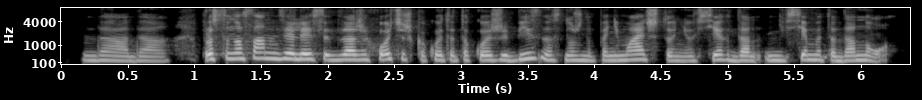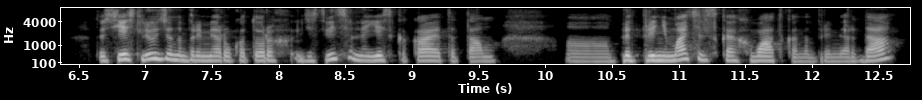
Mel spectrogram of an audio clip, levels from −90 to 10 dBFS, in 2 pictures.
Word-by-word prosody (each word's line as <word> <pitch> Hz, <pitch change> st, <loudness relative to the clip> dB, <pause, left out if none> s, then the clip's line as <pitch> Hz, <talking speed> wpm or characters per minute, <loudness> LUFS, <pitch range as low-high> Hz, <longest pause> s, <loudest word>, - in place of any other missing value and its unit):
Да, 195 Hz, -2 st, -4 dB
да. 175 Hz, 0 st, -7 dB, 0.2 s
Просто, 245 Hz, +2 st, +4 dB
на 265 Hz, 0 st, +4 dB
самом 275 Hz, 0 st, +2 dB
деле, 255 Hz, -1 st, +7 dB
если 240 Hz, -3 st, +2 dB
ты 210 Hz, -, -3 dB
даже 225 Hz, 0 st, +5 dB
хочешь 235 Hz, +1 st, +1 dB
какой-то 205 Hz, -2 st, -3 dB
такой 205 Hz, +1 st, 0 dB
же 205 Hz, 0 st, 0 dB
бизнес, 225 Hz, +1 st, -1 dB
нужно 205 Hz, -2 st, -2 dB
понимать, 205 Hz, +4 st, 0 dB
что 195 Hz, -, -3 dB
не 180 Hz, -, -6 dB
у -, -, -6 dB
всех 220 Hz, +3 st, 0 dB
дан 195 Hz, -1 st, 0 dB
не 195 Hz, 0 st, -2 dB
всем 220 Hz, +4 st, 0 dB
это 190 Hz, -3 st, -3 dB
дано. 195 Hz, +3 st, -1 dB, 0.4 s
То 180 Hz, -, -3 dB
есть 225 Hz, +6 st, +4 dB
люди, 245 Hz, +2 st, +4 dB
например, 190 Hz, -3 st, 0 dB
у -, -, -4 dB
которых 190 Hz, +2 st, -4 dB
действительно 220 Hz, -, -3 dB
есть 195 Hz, +1 st, 0 dB
какая-то 185 Hz, -1 st, -2 dB
там, 170 Hz, +1 st, -6 dB, 0.5 s
а, 160 Hz, -1 st, -10 dB
предпринимательская 200 Hz, +3 st, +2 dB
хватка. 180 Hz, -2 st, -1 dB
Например, 160 Hz, +1 st, -10 dB
да, 190 Hz, -, +1 dB
200 Hz, 190 wpm, -22 LUFS, 185-225 Hz, 0.5 s, деле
